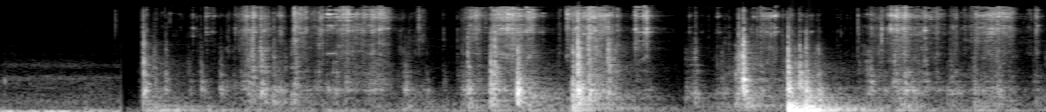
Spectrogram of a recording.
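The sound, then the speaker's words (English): A key jangles and scrapes in an apartment door lock in a busy series of metallic rattles, broken by a solid low clunk as the bolt turns and the door unlocks. No one speaks. “As soon as Ryan's key unlocks the door, I kiss him with full force.”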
